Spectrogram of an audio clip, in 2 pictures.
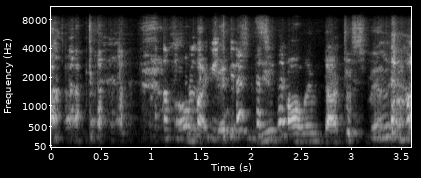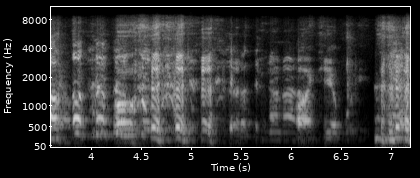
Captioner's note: laughter; laughter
